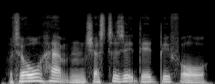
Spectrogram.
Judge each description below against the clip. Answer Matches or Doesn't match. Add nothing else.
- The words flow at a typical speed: Doesn't match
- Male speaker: Matches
